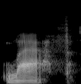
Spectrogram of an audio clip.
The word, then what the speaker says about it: laugh: Remember, pronunciation, laugh, laughing. Use the open a sound like black cat.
